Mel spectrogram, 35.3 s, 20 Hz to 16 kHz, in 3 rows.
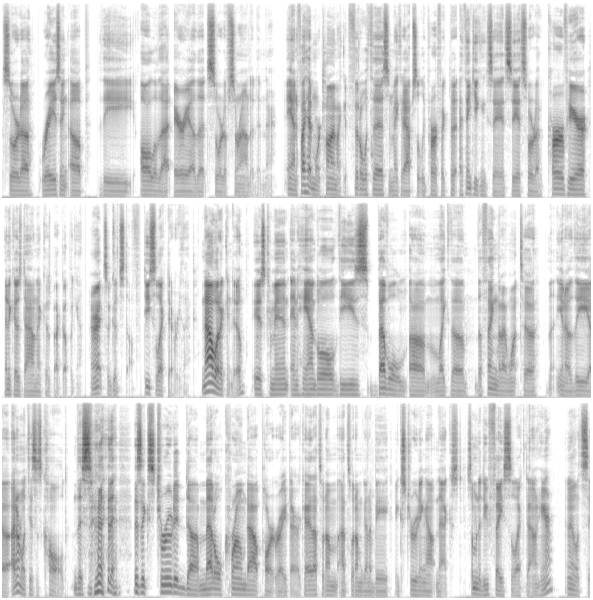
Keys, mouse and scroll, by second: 7.1 KP_1, 10.6-14.0 middle drag, 14.0 a, 15.7-18.1 middle drag, 22.4 KP_3, 23.1-26.5 middle drag, 28.5-30.5 middle drag, 31.3-33.7 middle drag, 34.0-35.3 drag.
